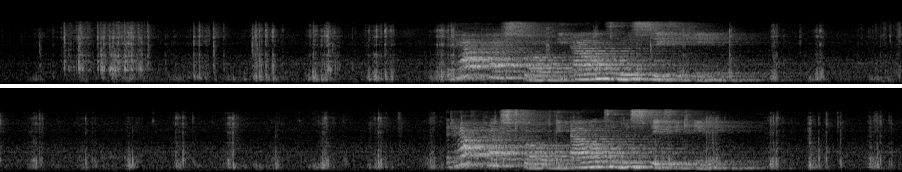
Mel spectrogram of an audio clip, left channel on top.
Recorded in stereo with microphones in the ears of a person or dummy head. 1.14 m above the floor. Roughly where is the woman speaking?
Right.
